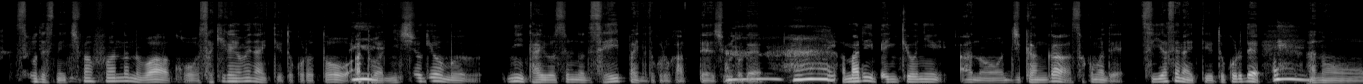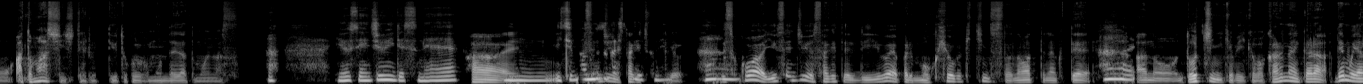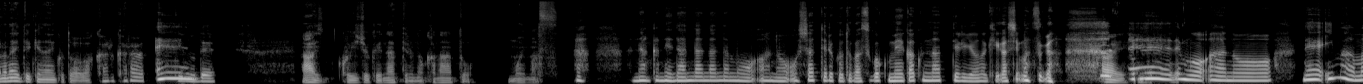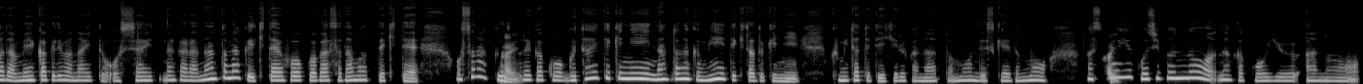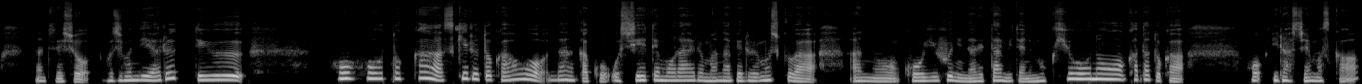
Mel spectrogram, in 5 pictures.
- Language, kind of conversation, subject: Japanese, advice, 長期的な目標に向けたモチベーションが続かないのはなぜですか？
- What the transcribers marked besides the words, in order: none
